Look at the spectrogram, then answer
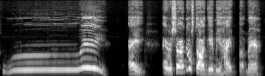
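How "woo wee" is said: high, excited woo-wee; excited whoop. Real, not acted. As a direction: let out a hyped whoop. Hyped by Luka-Joker idea.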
